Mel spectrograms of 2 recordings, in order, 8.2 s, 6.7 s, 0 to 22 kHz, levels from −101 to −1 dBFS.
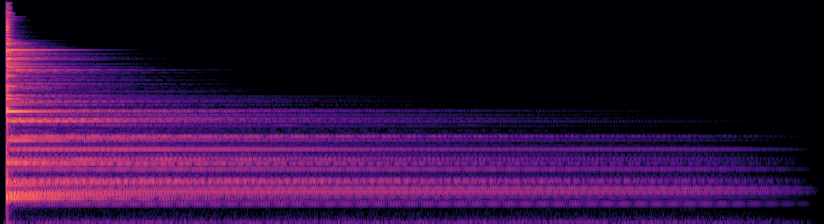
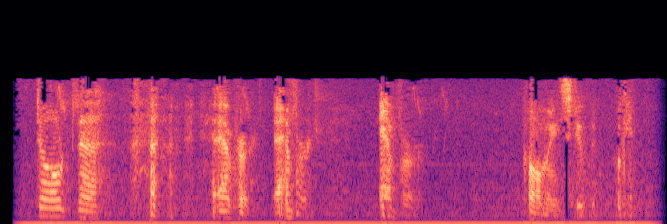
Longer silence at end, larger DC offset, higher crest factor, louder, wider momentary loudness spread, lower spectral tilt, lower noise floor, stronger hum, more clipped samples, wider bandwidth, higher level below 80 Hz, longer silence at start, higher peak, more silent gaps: first, 3.85 s vs 0 s; second, under 0.1% vs 2%; first, 34 dB vs 18 dB; second, -30 LUFS vs -15 LUFS; first, 25 LU vs 17 LU; second, 4 dB/octave vs -2.5 dB/octave; first, -75 dBFS vs -41 dBFS; neither; neither; first, over 20 kHz vs 5.4 kHz; second, -74 dBFS vs -54 dBFS; about the same, 0.05 s vs 0.1 s; about the same, -2 dBFS vs 0 dBFS; neither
